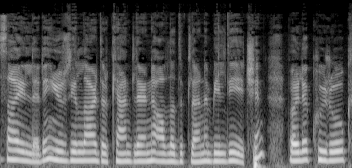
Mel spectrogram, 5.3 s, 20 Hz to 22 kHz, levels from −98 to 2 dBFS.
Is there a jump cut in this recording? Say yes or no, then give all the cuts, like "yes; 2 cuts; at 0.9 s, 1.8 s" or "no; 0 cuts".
no; 0 cuts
